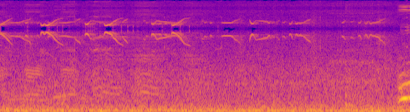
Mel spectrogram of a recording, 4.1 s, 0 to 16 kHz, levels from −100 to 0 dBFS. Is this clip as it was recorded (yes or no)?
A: yes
